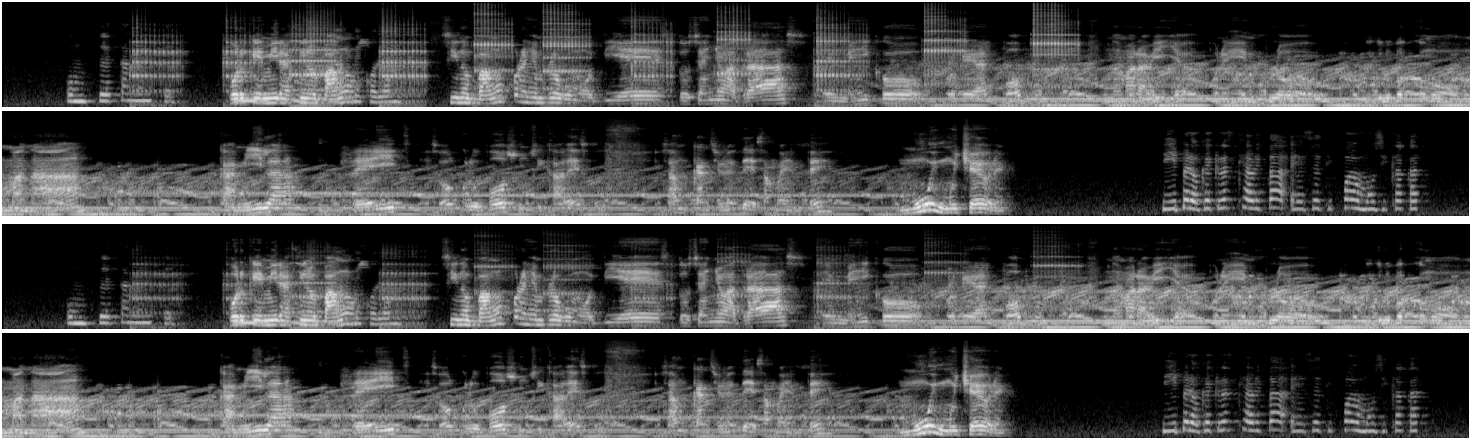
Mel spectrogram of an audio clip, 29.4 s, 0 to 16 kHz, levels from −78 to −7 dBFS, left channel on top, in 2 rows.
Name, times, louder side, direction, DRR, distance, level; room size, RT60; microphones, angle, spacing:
voice 1, 0.6-1.7 2.3-4.1 17.8-18.1 26.3-28.8, left 1 dB, 25° left, 1.0 m, -30 dB
sound 1, 1.3-1.8 2.2-3.4 3.8-4.3 4.7-5.1 5.4-5.9 6.3-6.7 7.1-7.6 8.1-8.7 9.2-9.7 10.3-10.8, left 8 dB, 80° left, 1.2 m, -30 dB
voice 2, 2.3-3.6 4.4-10.3 10.6-13.3 13.6-15.6 16.9-17.7 18.1-23.0 23.6-24.8, right 1 dB, 10° right, 1.3 m, -23 dB
sound 2, 8.2-23.8, right 1 dB, 35° right, 2.1 m, -26 dB
20.5 x 9.9 x 3.2 m
head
